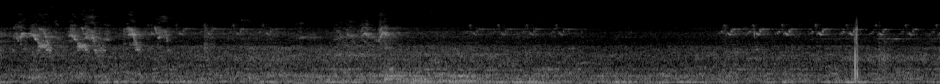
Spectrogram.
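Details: Mynas scuffling on a roadside, with rapid ticking notes in short bursts and scattered sharp chirps over a low background hum and distant traffic.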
